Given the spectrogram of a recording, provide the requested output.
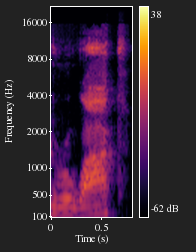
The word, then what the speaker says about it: ruach: one thing that's interesting is the hebrew word ruach so it's it's spelled r-u-a-c-h it talks about wind but it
